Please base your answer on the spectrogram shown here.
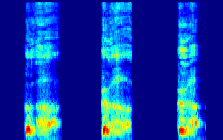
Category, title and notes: Speech > Solo speech
A sound effect of an Orc taking damage from player character. Could be useful for a game project like an RPG. Obviously you will need the Orc attacking noise i may make that or someone else on here may have a sound like roaring you can use already. Made by R&B Sound Bites if you ever feel like crediting me ever for any of my sounds you use. Good to use for Indie game making or movie making. This will help me know what you like and what to work on. Get Creative!
Hits, Orc, Damage, RPG, Wounded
